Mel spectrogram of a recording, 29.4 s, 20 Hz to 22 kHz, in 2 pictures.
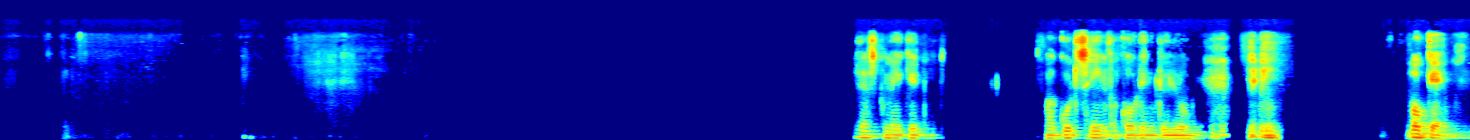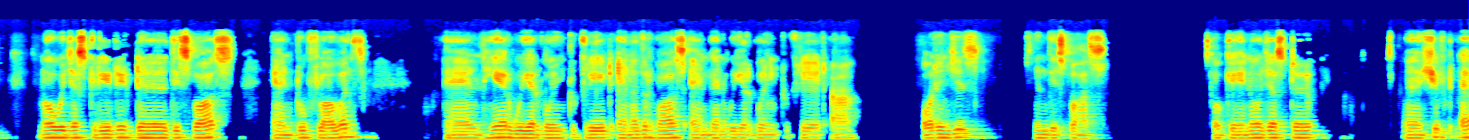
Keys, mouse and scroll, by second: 0.1 drag, 0.5-2.1 middle drag, 2.1-3.0 scroll up 3, 3.0 click, 3.9 shift+drag, 5.6 g, 7.9 drag, 8.4-8.9 scroll down 1, 8.9-12.1 middle drag, 12.9 click, 13.3-13.8 scroll down 6, 13.8-20.0 middle drag, 20.0-21.0 scroll down 1, 21.0 click.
